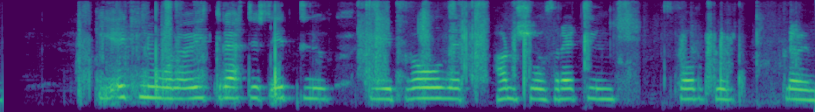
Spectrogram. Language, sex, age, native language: Icelandic, male, 18-19, Icelandic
